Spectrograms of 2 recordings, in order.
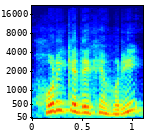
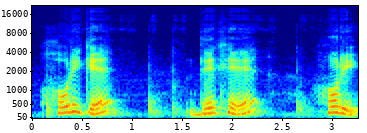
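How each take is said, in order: First: Said in the usual way. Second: Each word set apart by long pauses; word-by-word dictation. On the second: Shown as a demonstration. Teacher dictating a Bangla riddle to class, word by separate word. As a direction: dictate one word, wait, then the next.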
